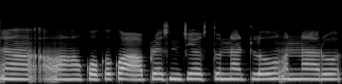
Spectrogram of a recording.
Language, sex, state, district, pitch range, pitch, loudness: Telugu, female, Andhra Pradesh, Krishna, 240-250 Hz, 245 Hz, -23 LUFS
